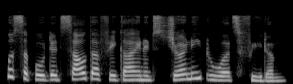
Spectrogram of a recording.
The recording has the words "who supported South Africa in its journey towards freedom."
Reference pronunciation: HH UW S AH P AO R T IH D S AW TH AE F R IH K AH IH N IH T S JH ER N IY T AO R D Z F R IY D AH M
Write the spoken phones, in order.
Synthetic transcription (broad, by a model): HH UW S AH P AO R T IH D S AW T AE F R IH K AH IH N IH T S JH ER N IY T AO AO D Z F R IY D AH M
